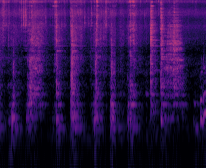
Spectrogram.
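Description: Coriander seeds dry-roast in a pan, stirred with a utensil that scrapes and rattles in a quick, repeated rhythm, close and fairly quiet, with no voices.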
